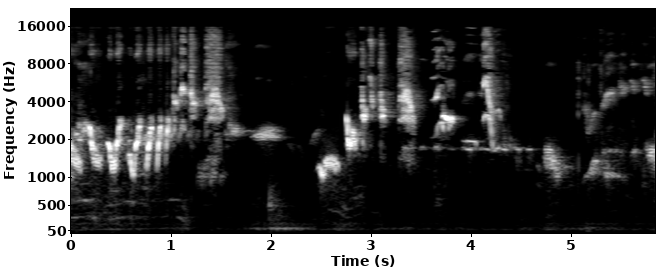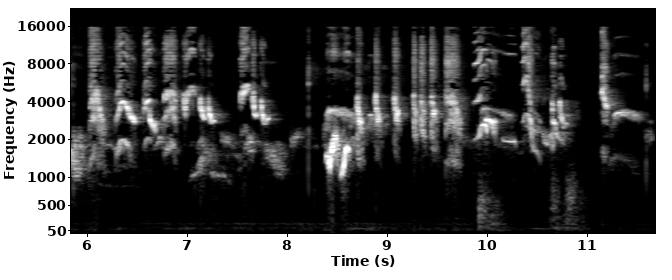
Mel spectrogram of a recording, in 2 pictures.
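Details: White-rumped shama singing to provoke other birds into singing and fighting, a rapid, varied stream of chattering trills, high chirps and whistled notes almost without pause.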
